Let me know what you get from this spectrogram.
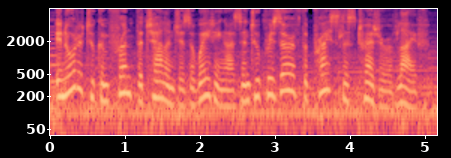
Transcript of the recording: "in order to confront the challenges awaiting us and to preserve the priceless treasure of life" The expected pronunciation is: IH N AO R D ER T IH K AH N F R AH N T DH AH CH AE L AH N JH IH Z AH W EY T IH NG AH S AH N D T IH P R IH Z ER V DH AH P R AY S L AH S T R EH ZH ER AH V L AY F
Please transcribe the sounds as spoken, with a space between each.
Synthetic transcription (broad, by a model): IH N AO R D ER T IH K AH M F R AH N DH AH CH AE L AH N JH IH Z AH W EY T IH NG AH S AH N T IH P R IH Z ER V DH AH P R AY S L AH S T R EH ZH ER AH V L AY F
